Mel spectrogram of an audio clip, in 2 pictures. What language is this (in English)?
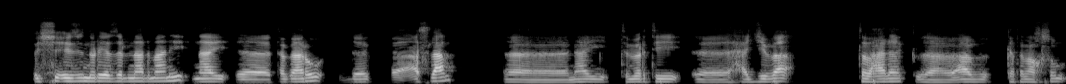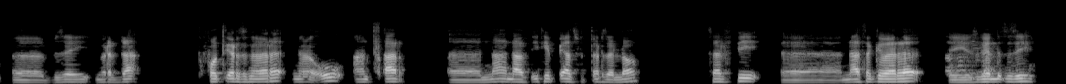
Tigrinya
